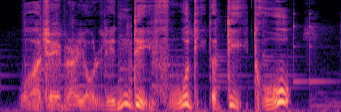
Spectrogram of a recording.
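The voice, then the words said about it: Quiet, secretive whisper. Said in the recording (Chinese): “小声的说道”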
